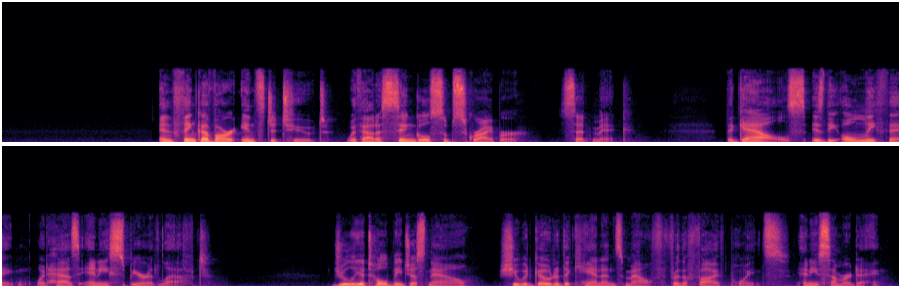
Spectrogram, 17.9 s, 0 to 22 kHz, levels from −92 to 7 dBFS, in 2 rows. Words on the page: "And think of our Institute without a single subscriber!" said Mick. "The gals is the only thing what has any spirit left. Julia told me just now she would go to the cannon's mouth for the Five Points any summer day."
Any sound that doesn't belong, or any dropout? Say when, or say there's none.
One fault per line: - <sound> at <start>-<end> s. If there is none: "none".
none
